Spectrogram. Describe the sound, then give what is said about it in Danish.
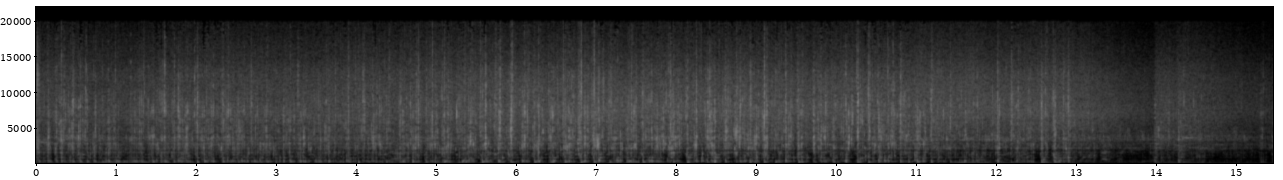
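Danish sparkling water pours steadily into a bowl of punch made with white wine, a dense crackling fizz of bubbles running throughout, fairly loud, easing off slightly near the end. “Og det bobler, og det bruser.”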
